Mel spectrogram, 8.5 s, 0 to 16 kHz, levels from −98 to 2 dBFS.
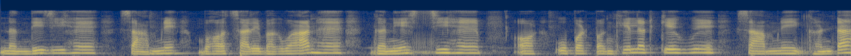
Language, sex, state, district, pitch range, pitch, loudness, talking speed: Hindi, female, Punjab, Pathankot, 165-215 Hz, 185 Hz, -20 LUFS, 125 wpm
